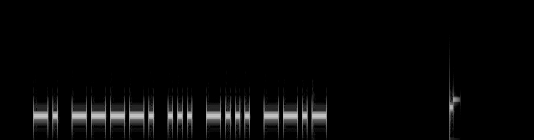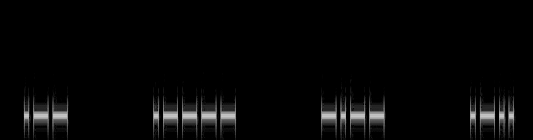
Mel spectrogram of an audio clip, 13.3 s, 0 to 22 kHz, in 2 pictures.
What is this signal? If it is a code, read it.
Morse code, heard as a keyed tone, about 20 wpm, spaced as for 11 wpm, 700 Hz. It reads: N9SBQ W1YL
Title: USA Call Signs - 6x Character Spacing - 20wpm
